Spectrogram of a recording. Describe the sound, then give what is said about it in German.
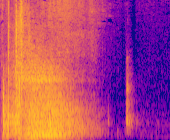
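A house's front door swings shut with a noisy, scraping rush lasting about a second. After a short pause comes a single brief, solid thump. “Wir schließen ein letztes Mal unsere Haustür.”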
